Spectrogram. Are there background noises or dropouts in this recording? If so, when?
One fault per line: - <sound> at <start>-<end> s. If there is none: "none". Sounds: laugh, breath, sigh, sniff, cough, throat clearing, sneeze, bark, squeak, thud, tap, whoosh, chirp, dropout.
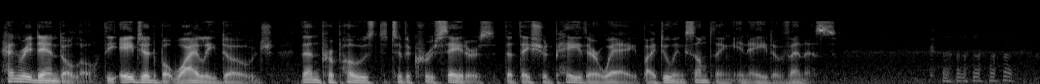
- laugh at 9.1-10.2 s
